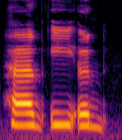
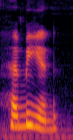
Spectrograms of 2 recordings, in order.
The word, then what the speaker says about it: Hermione: Bit like Hermione and Harry Potter, pronounced it Herm-e-un for years. I can't even say that. Hermione.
